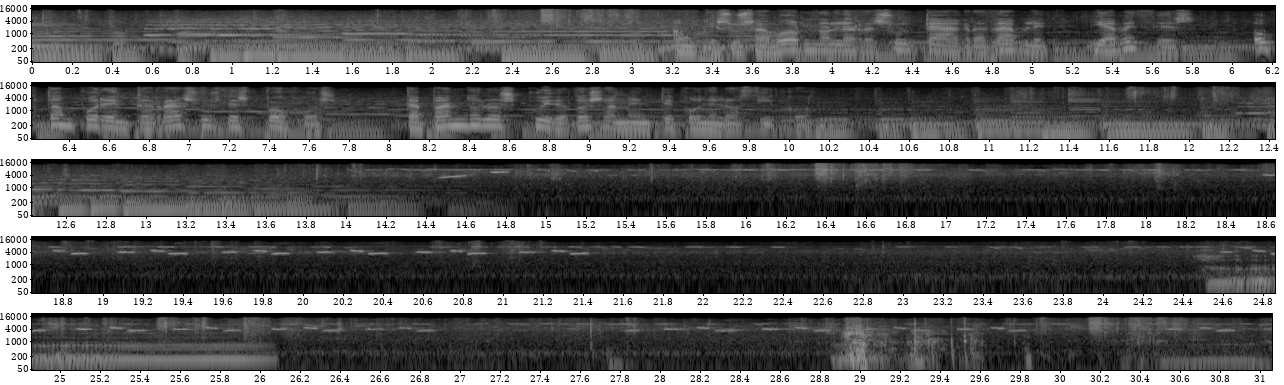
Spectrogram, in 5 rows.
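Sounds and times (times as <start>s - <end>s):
small birds chirping: 1.9s - 31.0s.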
